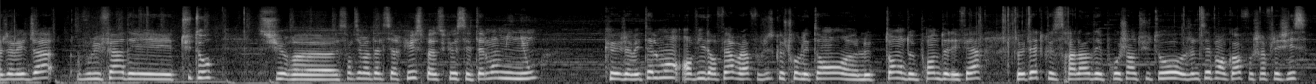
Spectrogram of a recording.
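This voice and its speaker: A young woman from France with a high, light voice gushes over the stationery she is unboxing. She chats casually and keeps adding fillers and repeated exclaims, with faint music playing underneath. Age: young adult. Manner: gushing, enthusiastic, chatty with fillers.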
